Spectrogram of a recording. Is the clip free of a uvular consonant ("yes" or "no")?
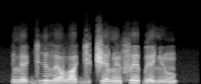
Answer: yes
